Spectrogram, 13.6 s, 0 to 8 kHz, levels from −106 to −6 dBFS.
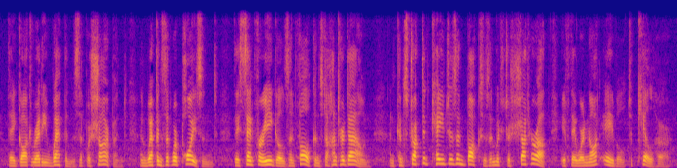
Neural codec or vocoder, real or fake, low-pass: vocoder, 44.1 kHz, 80 mel bands, Vocos; fake; 7.2 kHz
